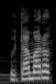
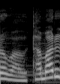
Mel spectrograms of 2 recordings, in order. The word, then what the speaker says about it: 歌麿: By the way, while today we pronounce his name as Utamaro, this pronunciation only became common after the 19th century. During his lifetime, and among those who knew him personally, he was likely called Utamaru.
